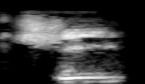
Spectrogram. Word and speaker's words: Sidhe: It sounds like she. It is. It looks like the word she, like the female pronoun.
